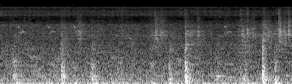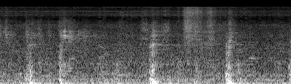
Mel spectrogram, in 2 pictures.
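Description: Moving passenger train coach running along the track: a steady rumble of wheels on rail, broken by irregular sharp clacks as the wheels cross rail joints.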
